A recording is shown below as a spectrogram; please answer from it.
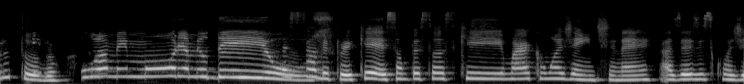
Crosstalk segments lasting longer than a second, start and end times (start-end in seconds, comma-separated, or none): none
